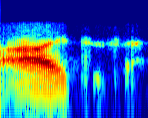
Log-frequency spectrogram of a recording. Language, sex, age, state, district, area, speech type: Kannada, male, 60+, Karnataka, Shimoga, urban, conversation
